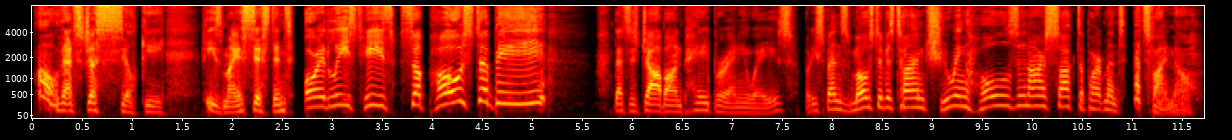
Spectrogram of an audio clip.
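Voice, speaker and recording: Excitable high-pitched eccentric junk collector. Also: male voice, normal speed, no echo, clean studio sound, exaggerated voice. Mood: proud, whimsical. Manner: theatrical, rambling showman flourishes. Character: excitable, eccentric male junk drawer who hoards treasures. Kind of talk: video game character acting.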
